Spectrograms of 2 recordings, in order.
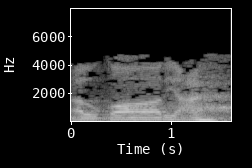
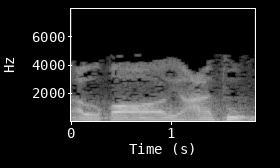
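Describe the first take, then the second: First: The word ends with a soft 'h' sound. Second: The word ends with a full 'tu' syllable. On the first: The reading stops on this word. "Kalau kita waqafkan maka berubah menjadi ha" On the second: The reading continues past this word. "Misalkan al-qari'atu"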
